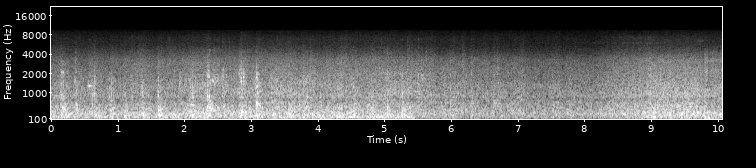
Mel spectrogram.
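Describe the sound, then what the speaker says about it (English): An electric suburban train pulls into one of London's main terminus stations in 1944, a steady broad rumble with faint rhythmic clatter of wheels on rail, continuous and fairly close throughout. "Every 2 minutes, an electric train comes into this station"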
